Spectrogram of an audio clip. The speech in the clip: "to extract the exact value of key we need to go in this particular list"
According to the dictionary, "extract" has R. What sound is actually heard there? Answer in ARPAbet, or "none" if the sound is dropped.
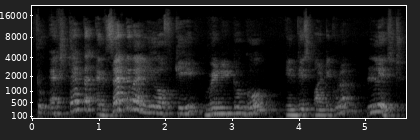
none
